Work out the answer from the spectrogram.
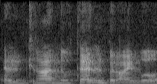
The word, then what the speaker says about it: Gran Hotel: It's called El Gran Hotel, but I will. And it's not spelled like grand with a D. It's just Gran Hotel.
